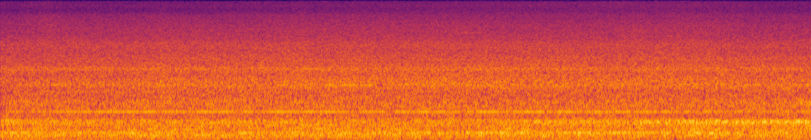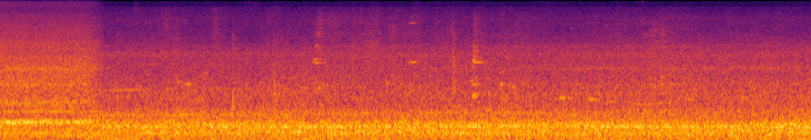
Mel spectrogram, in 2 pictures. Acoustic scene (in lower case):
subway train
